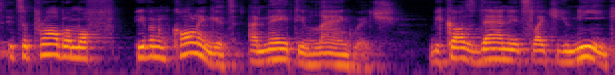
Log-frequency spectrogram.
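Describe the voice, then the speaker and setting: In a slow, reflective monologue for the channel he hosts, a man whose native language is Bosnian thinks things through aloud, with frequent fillers and restarts. He has a dark, mellow, mid-range voice.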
